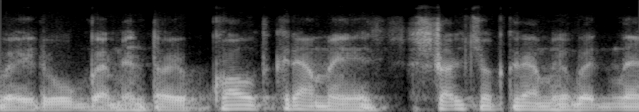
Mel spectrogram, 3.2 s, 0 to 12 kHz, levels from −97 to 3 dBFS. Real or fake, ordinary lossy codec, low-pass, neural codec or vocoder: fake; Opus, 24 kbps; 7.2 kHz; codec, 16 kHz, 4 kbps, FunCodec, trained on LibriTTS, 50 frames a second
